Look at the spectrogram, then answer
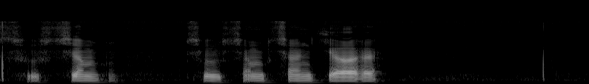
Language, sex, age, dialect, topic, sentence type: Maithili, male, 25-30, Angika, banking, question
